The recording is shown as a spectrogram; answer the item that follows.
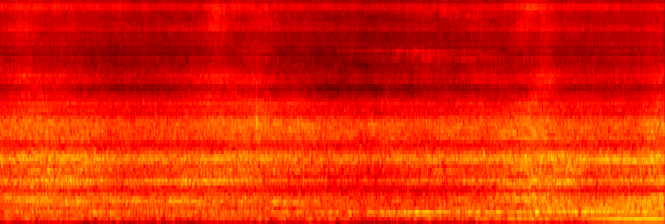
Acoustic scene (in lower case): street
